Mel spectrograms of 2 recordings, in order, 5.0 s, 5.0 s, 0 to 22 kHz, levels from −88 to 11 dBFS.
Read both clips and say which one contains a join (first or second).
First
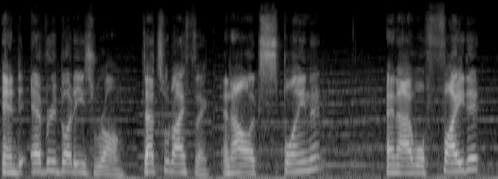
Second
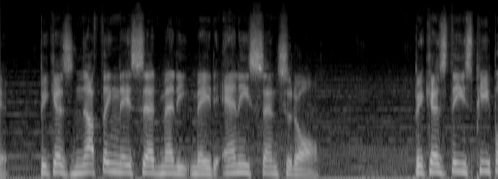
first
